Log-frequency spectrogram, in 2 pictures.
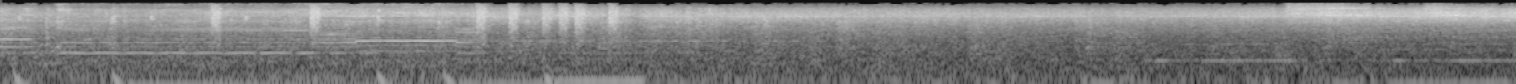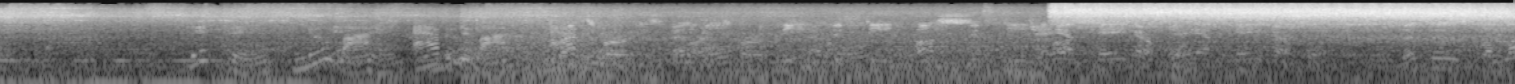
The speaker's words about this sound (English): Everyone, please leave the train. Thank you for riding with MTA New York City Transit.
